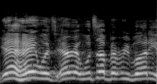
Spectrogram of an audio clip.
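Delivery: loud, piercing, energetic. Speaker shows how he greets everyone on a conference call: loud, piercing greeting. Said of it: "this guy's coming with a lot of energy right now".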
